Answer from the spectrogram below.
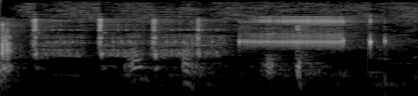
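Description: A telephone rings at the Cairo Theatrical office in a steady buzzing tone that lasts about a second and a half, preceded by a few sharp clicks and followed by a couple of brief knocks.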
